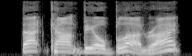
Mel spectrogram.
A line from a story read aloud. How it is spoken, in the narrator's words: Jason shouted over the noise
